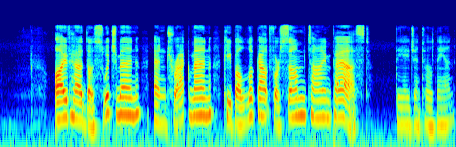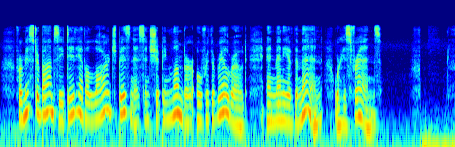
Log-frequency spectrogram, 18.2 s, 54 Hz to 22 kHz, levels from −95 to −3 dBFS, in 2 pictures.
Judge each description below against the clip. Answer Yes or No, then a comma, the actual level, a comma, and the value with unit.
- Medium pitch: Yes, medium, 170 Hz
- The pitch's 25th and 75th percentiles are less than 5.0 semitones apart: No, average, 5.3 semitones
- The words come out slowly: Yes, slow, 125 wpm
